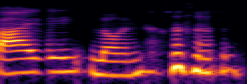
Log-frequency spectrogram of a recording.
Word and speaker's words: Baylon: Yeah, it's I'm from Mexico, so the Y is actually pronounced as an I, so it's Baylon.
